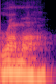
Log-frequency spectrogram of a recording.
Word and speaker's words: Rama: You're leaving you're chanting Ram, not Rama. Hare Rama, when we sing, Hare Rama, Rama Rama, Hare Hare. You're chanting Ram. You have to, Rama, every syllable.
